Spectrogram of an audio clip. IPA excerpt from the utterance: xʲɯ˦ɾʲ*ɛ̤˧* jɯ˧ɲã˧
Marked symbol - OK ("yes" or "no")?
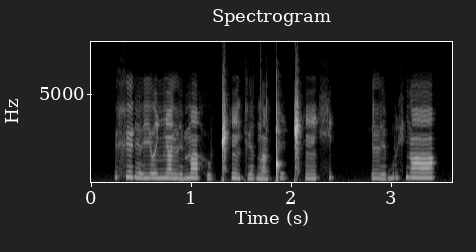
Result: yes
